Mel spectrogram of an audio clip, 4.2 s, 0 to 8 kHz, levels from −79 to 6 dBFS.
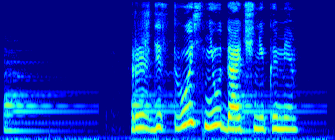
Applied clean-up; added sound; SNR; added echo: none; Gong; 15 dB; none.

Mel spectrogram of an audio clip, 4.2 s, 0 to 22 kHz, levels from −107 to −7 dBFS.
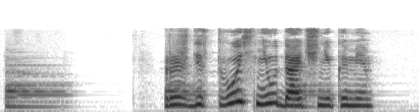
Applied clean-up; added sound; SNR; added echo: neural mask model RNNoise.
